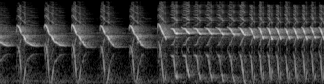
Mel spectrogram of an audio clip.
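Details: A white-coloured local canary repeats strong descending swoops about every third of a second, then breaks into a rapid, high rolling trill.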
